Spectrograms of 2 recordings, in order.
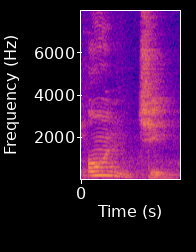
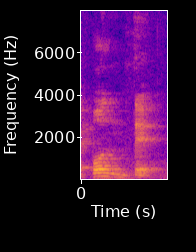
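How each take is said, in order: First: The final syllable is pronounced like 'ti'. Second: The final syllable is pronounced like 'te'. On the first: The speaker calls it right. "você vai dizer ti" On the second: The speaker calls it wrong. "O que você não pode dizer é ponte"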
